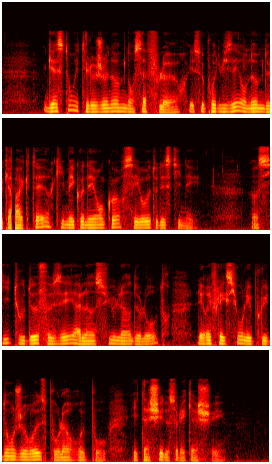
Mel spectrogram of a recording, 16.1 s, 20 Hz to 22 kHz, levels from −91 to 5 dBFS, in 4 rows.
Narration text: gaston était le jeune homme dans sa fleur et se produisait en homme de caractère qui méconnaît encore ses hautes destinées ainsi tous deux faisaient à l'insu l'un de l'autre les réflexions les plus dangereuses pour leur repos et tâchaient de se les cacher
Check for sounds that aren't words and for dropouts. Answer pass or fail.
fail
